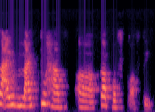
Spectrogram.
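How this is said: It is spoken in a Kashmiri Indian accent. "Kind of Kashmiri accent"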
